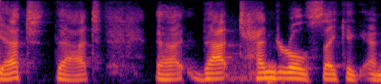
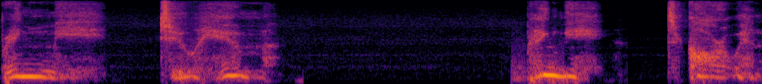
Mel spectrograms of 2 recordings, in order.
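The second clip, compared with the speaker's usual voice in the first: strained, high, faint effortful whisper; 7 semitones higher, 5 dB quieter than usual. Narrating the scene, the speaker voices a fading man's words to the players in a strained whisper. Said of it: "in a strained whisper".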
